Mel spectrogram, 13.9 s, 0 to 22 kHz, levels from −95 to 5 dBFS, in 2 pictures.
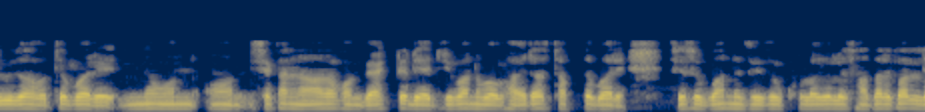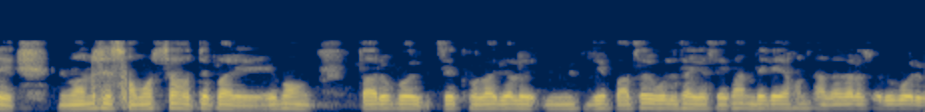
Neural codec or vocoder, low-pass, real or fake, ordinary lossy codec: none; 5.4 kHz; real; none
